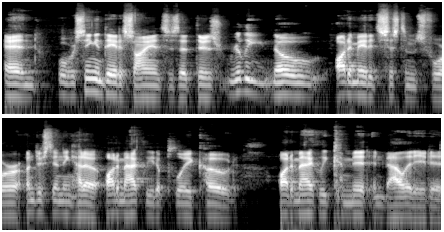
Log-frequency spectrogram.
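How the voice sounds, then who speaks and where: This man speaks very fast with a New York accent. His pitch is fairly low, with ordinary variation. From New York, US. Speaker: tech conference speaker. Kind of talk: conference talk. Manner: many filler words.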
